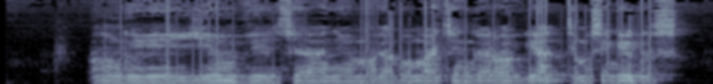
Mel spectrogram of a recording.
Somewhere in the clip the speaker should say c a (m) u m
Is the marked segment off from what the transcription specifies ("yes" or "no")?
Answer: yes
